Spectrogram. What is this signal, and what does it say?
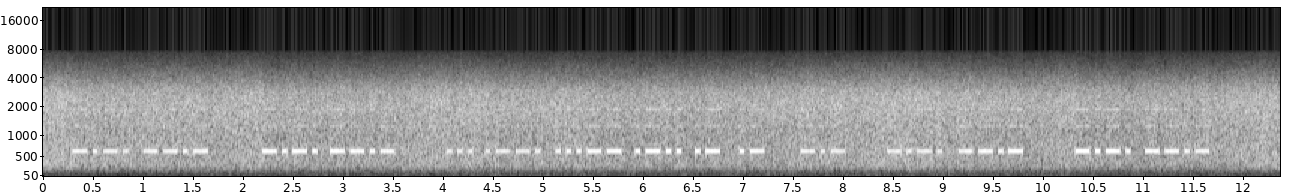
Morse code, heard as a keyed tone, hand-sent with a paddle, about 23 wpm, 620 Hz, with heavy radio static. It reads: CQ CQ SP3LAA K CQ CQ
